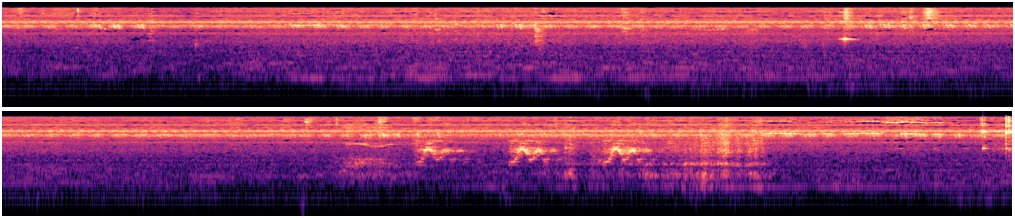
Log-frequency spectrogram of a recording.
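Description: Crickets and other night insects chirping in a steady high trill. About two-thirds of the way through, a few seconds of broken, pitched calls rise above it.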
